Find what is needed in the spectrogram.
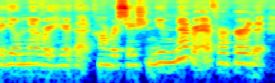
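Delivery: usual speaking voice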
